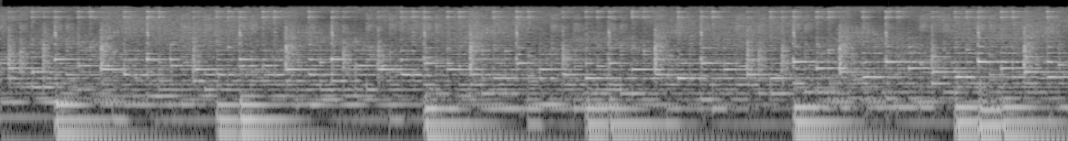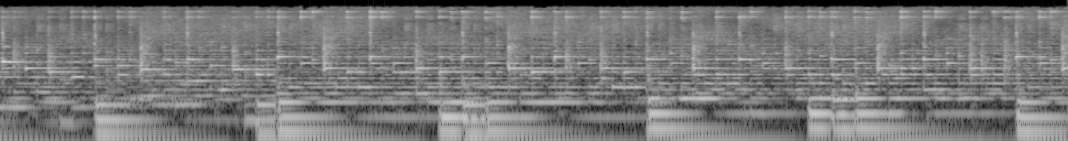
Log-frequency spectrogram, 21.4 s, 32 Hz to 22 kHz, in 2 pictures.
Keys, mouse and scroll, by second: 6.2 Return, 7.9 scroll up 1, 8.1 g, 8.7 Return, 10.3 click, 11.4 click, 12.3 click, 20.4 scroll up 1, 20.6-20.9 scroll down 1, 21.0 click.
